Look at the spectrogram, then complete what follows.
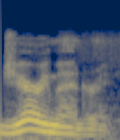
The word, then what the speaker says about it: gerrymandering: The hard G was soon softened to a J to produce the word gerrymandering, a political term used over and over for the past 200 years.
